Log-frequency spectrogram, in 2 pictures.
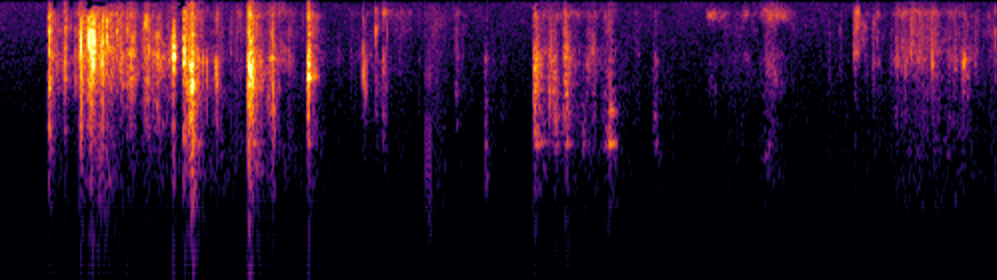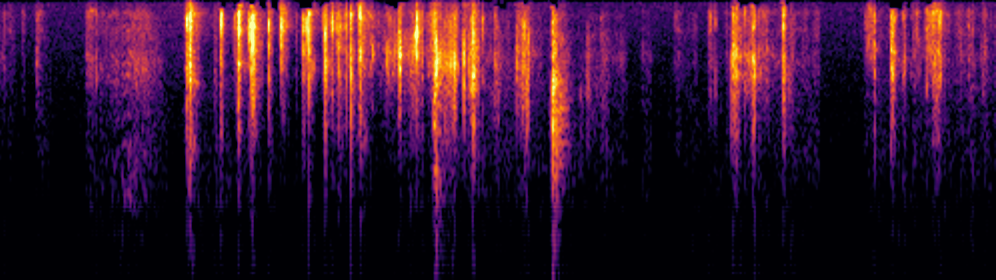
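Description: A deck of cards is shuffled for a reading, with crisp riffling bursts and flicks coming in uneven clusters, separated by short pauses, with no talking.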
